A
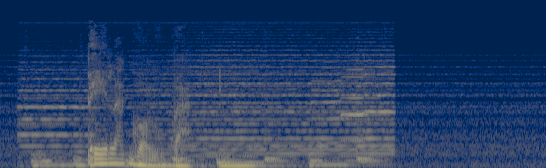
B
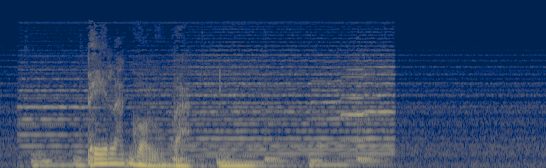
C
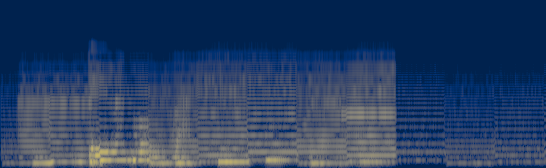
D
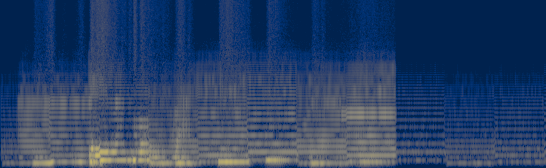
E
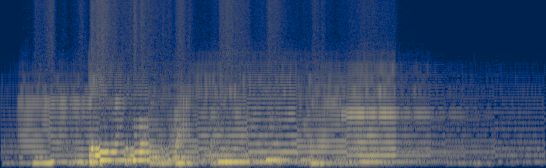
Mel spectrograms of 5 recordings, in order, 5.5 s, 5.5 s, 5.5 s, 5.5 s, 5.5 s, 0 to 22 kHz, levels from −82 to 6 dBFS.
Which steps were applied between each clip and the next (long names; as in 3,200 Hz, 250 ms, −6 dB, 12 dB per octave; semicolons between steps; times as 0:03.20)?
notch filter 780 Hz, Q 14; level +4.5 dB
vocoder with an arpeggio as carrier minor triad, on C3, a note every 494 ms; level +2.5 dB
noise that follows the level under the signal 27 dB
repeating echo 347 ms, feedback 36%, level −12.5 dB; level +5.5 dB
